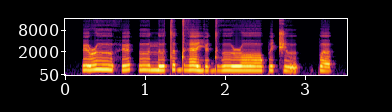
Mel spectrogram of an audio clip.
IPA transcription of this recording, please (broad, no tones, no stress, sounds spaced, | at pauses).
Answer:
ʏ ɹ ɯː h ʏ | ɯː n ɯ t ə dʱ ɛ j ʏ dʱ ɯː ɹ ɤː p ɪ t͡ʃ ɯ | p ə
